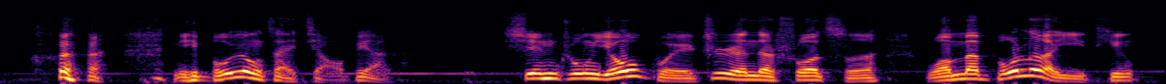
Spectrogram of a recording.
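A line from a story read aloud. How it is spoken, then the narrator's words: Cold sneering laugh. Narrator (Chinese): 忽然一人冷笑道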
